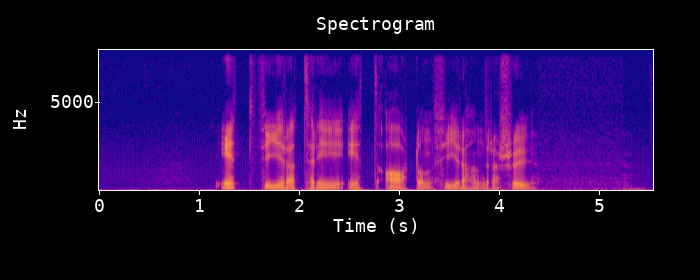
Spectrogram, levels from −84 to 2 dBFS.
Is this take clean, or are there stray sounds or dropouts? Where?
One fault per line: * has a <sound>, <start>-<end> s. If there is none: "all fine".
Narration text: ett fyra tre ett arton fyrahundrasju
all fine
